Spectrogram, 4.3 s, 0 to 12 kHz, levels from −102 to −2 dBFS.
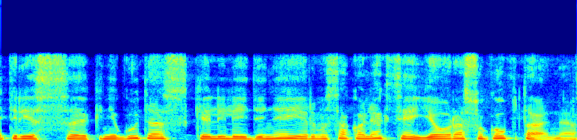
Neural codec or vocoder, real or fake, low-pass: none; real; 7.2 kHz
